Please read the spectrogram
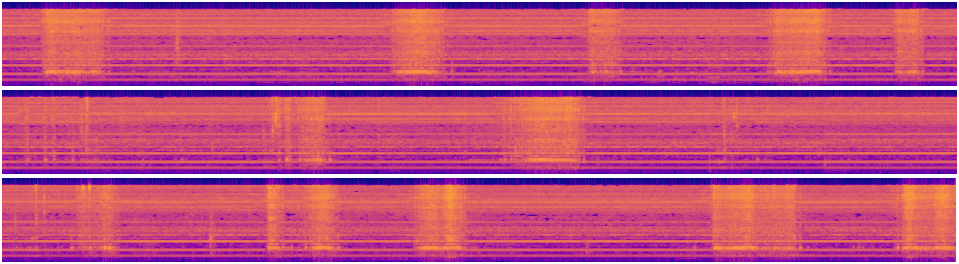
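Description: Industrial sewing machine stitching in about a dozen short runs, each under a second, as the treadle is pressed in stops and starts, over a steady hum.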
